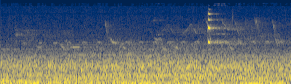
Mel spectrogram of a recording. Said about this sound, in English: All these little squeaks, that's the rose-breasted grosbeak as well.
